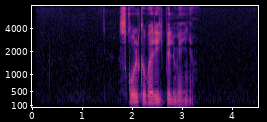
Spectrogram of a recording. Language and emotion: Russian, neutral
